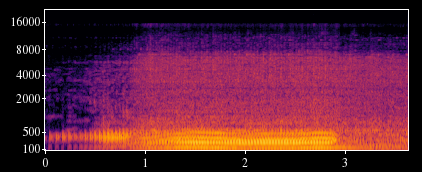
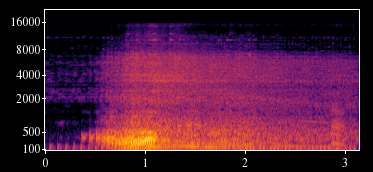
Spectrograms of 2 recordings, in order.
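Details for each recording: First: Yamaha Mio M3 125 injected scooter, injector cleaned, fuel pump and TPS normal, limited to about 20 km/h: throttle opened slowly, revs climb lazily, flatten and sag while throttle still opening; faulty ECU causing hesitation, not wiring. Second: Yamaha Mio M3 125 injected scooter after replacing faulty ECU with a good one: idle putters, then quick clean rev rises in about half a second and falls back smoothly with no bogging; throttle response now healthy.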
